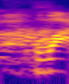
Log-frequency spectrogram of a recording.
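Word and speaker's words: は: যখনই এই হা অক্ষরটা বাক্যে পার্টিকেল হিসেবে আসবে তখন এটার উচ্চারণ হবে কি ওয়া।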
